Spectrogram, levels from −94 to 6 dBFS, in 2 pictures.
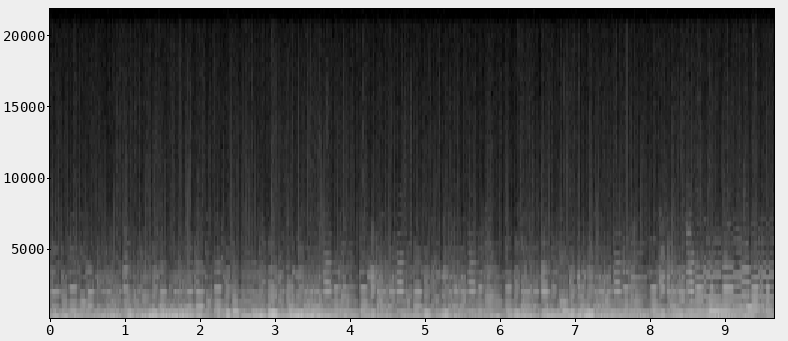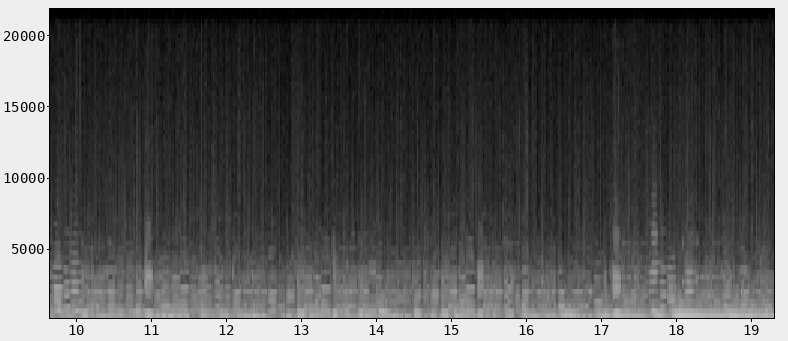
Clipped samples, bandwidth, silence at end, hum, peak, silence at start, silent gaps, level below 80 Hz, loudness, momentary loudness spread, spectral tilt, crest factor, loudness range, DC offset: under 0.1%; 19.5 kHz; 0 s; none; -14 dBFS; 0 s; none; -58 dBFS; -30 LUFS; 6 LU; -6 dB/octave; 16 dB; 3 LU; under 0.1%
